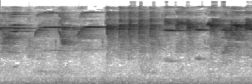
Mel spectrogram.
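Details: A sikatan, or flycatcher, sings sweetly. Its high whistled notes sweep down and then rise again, followed by a run of fast, tinkling trills.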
